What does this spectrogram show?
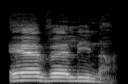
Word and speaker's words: Ewelina: Evelina. Perfect pronunciation.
